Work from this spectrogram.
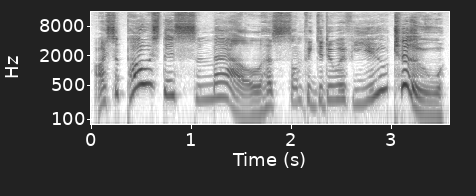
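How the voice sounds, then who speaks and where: A man's voice: very high voice, huge pitch swings, a little slow, a little mellow, dry recording, studio quality, pitched above the performer's own voice, heavily acted. A man voicing a sour, disdainful talking thistle with a sneering manner in a children's story.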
